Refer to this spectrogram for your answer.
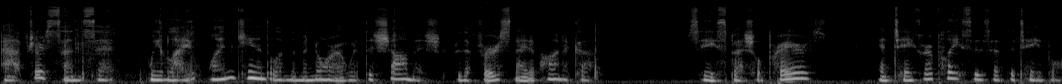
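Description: In a soft-spoken whisper with a warm, soothing tone, the voice moves at a fairly slow pace. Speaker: ASMR storyteller. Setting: home recording, low lighting, no background noise. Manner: softly spoken, whispery and slow-paced like a lullaby; warm and soothing, with gentle expressive touches like a savoring 'Mmm'. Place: home room. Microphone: phone near.

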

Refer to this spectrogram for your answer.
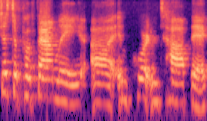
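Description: Pitch shifts in an ordinary way. The voice belongs to a woman. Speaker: judge, remote guest. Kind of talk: interview answer. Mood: warm, enthusiastic. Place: home room. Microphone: video call.

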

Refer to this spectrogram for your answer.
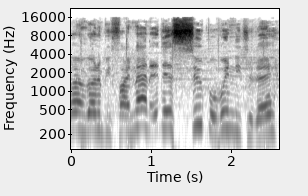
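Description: A man's voice with faint music in the background. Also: dry sound with no echo. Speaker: motorcycle travel vlogger. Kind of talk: casual vlog chat. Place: motorbike.

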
